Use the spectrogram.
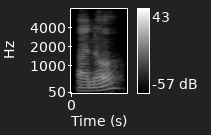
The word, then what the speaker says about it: ano: If you have Filipino friends who can speak Tagalog, you can simply ask them, ano sa Tagalog ang?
